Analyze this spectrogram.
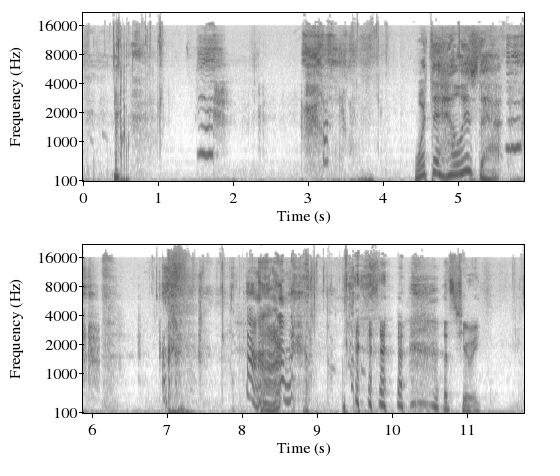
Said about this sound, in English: And she's just a great loving dog. What the hell was that? It sounded like a cow.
